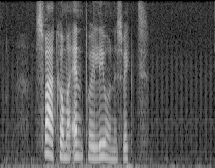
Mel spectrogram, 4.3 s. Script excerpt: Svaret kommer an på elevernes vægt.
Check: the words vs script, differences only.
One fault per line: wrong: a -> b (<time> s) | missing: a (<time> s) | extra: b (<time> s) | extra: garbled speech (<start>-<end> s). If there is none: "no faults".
no faults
